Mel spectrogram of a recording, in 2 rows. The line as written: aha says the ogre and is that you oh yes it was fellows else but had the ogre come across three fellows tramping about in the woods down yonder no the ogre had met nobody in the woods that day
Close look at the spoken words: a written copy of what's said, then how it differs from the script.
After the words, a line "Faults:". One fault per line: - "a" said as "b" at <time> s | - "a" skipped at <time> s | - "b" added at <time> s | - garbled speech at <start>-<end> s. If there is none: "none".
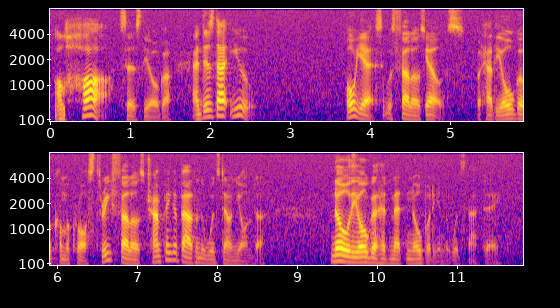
aha says the ogre and is that you oh yes it was fellows else but had the ogre come across three fellows tramping about in the woods down yonder no the ogre had met nobody in the woods that day
Faults:
none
